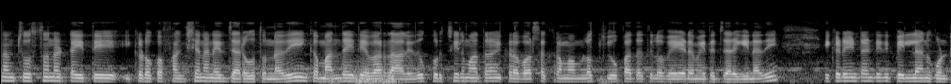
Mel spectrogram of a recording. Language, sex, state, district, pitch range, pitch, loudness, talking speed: Telugu, male, Karnataka, Gulbarga, 135-155 Hz, 145 Hz, -20 LUFS, 175 wpm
